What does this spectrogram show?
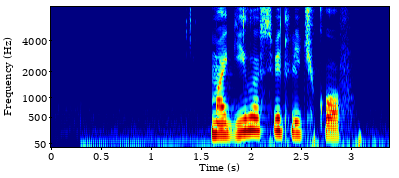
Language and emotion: Russian, neutral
